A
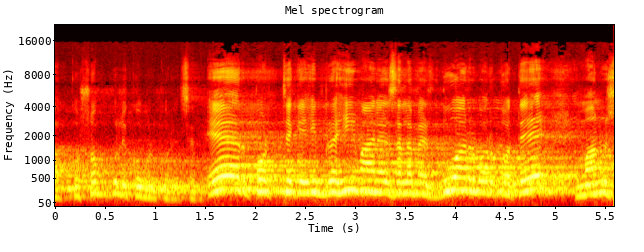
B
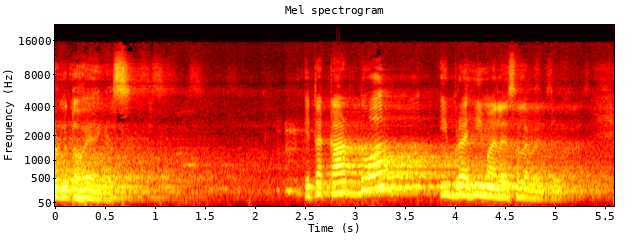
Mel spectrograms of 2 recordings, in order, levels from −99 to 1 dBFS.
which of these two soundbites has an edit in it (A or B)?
A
